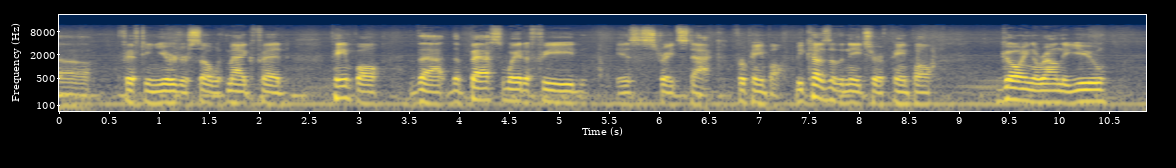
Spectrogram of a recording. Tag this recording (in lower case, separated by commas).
hum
